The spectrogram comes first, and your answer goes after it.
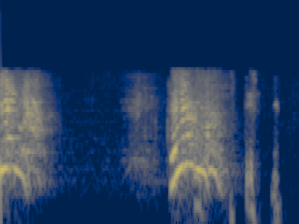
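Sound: sneeze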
